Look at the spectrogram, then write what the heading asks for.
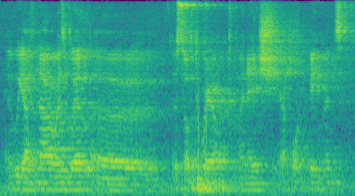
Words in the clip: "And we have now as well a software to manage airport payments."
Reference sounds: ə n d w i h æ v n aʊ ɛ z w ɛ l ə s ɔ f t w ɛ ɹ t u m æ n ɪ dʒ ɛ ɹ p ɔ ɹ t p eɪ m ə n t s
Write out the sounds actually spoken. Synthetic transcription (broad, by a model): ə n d w i h æ v n aʊ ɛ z w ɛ l ə s ɔ f t w ɛ ɹ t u m æ n ɪ dʒ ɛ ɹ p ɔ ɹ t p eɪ m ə n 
